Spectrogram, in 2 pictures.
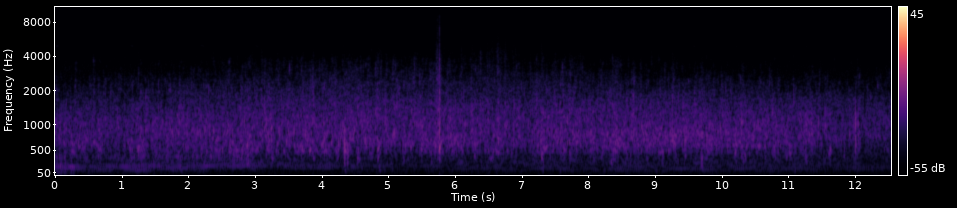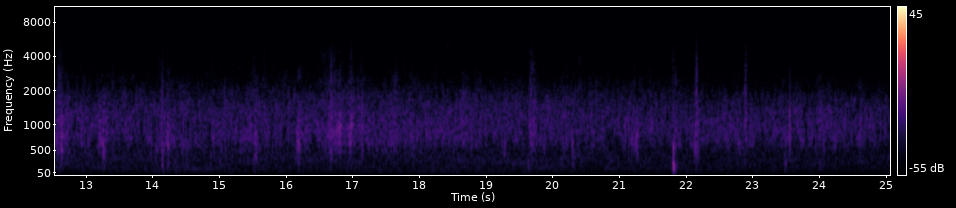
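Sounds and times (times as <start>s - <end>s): river water flowing: 0.0s - 25.0s.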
